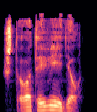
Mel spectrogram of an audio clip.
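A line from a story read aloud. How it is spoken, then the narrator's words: Irritated question. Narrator (Russian): раздраженно спросил гонянец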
